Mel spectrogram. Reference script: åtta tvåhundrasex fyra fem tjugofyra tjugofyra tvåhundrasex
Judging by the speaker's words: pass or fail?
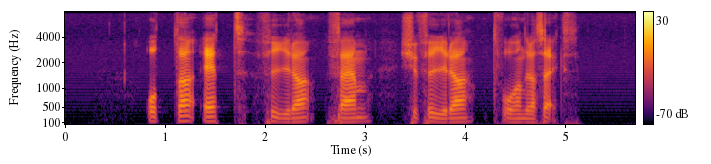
fail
